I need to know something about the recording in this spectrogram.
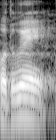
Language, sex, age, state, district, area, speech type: Malayalam, male, 60+, Kerala, Alappuzha, rural, spontaneous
